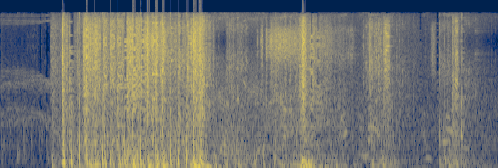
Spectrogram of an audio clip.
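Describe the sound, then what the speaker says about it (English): Rapid automatic gunfire in the Apex Legends video game, loud sustained bursts with sharp single shots trailing off, over game voice lines. "I am taking fire."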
